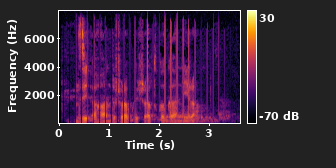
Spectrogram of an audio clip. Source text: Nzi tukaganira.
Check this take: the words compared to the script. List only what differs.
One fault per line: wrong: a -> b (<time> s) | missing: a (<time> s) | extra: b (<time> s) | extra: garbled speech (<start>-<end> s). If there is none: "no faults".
extra: ahantu dushobora kwicara (0.8 s)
